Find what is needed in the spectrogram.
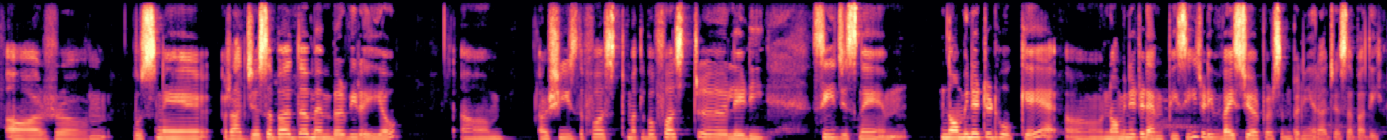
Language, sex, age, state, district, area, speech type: Punjabi, female, 30-45, Punjab, Amritsar, urban, spontaneous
